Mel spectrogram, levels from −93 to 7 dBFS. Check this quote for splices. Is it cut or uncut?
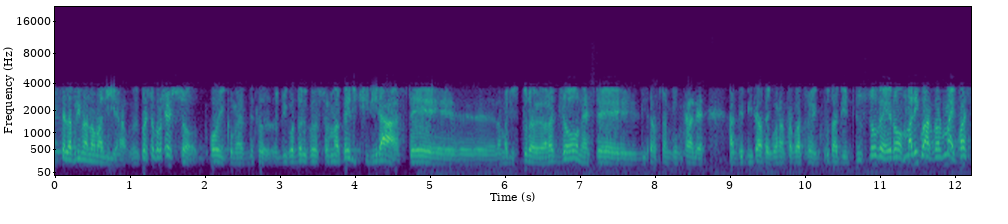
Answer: uncut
